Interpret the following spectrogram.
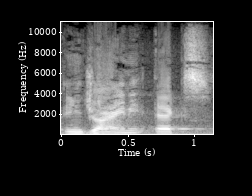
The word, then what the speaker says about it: NGINX: o ngex próxim engex como todo mundo notou se pronuncia Engine x Motor X Ele é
